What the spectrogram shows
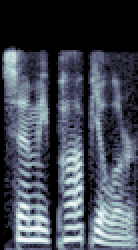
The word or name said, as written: semipopular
